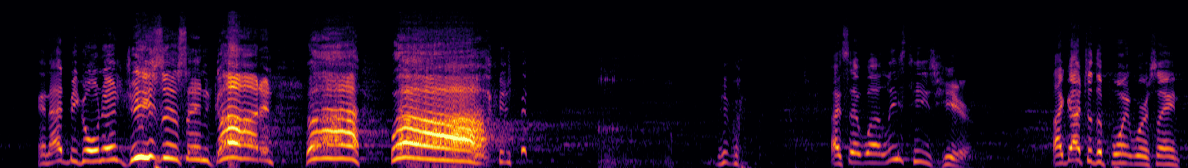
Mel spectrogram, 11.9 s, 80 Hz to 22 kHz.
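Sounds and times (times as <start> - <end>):
speech: 0.4 - 5.4, 7.2 - 7.5, 8.3 - 9.8, 10.5 - 11.8
person imitating snoring in a church pew: 6.0 - 6.8.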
